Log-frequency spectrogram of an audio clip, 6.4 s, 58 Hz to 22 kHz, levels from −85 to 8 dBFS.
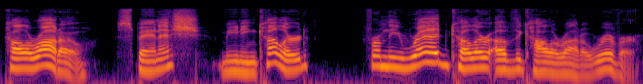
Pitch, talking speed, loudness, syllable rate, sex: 170 Hz, 105 wpm, -18 LUFS, 4.5 syllables/s, male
